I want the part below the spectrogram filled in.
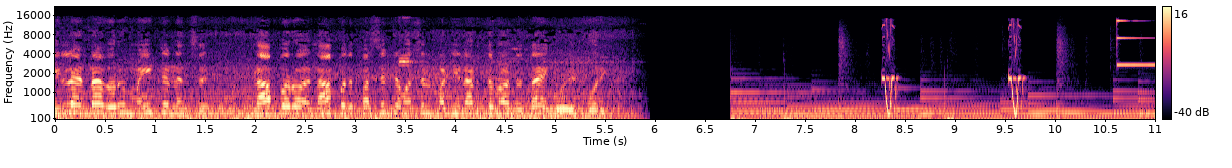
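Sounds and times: bell-like ding: 10.6 - 11.0.

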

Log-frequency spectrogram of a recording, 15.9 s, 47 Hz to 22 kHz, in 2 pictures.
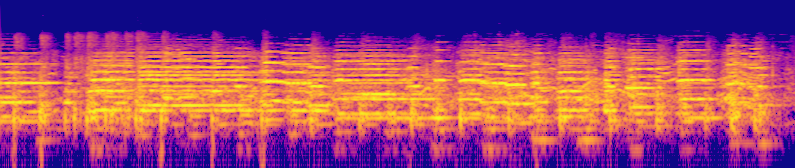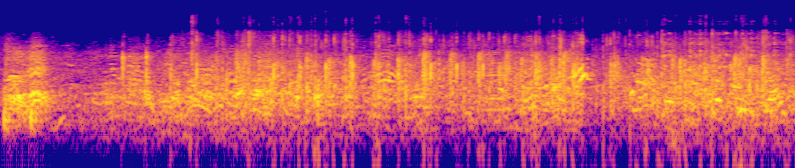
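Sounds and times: wind band playing lively tune: 0.0 - 8.6, 12.9 - 15.9
crowd chatter: 0.0 - 15.9.

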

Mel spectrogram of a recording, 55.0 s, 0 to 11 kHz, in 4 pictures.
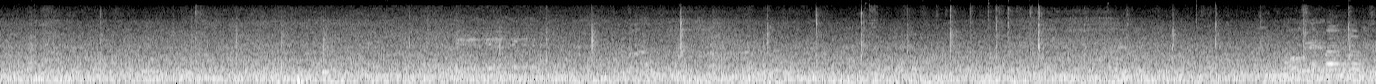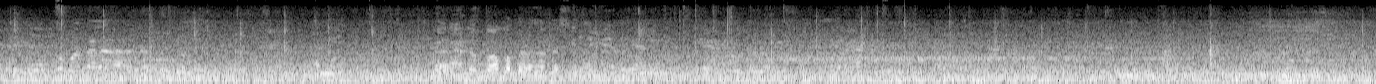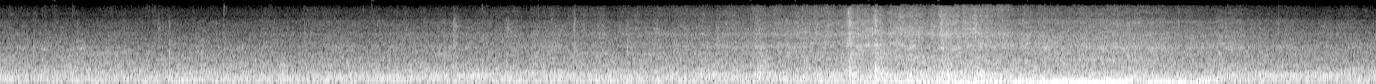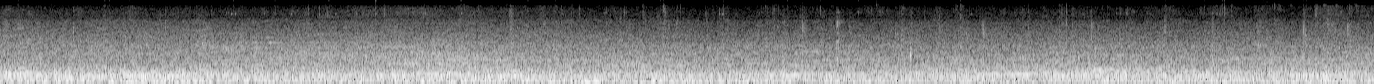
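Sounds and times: city street traffic: 0.0 - 55.0.

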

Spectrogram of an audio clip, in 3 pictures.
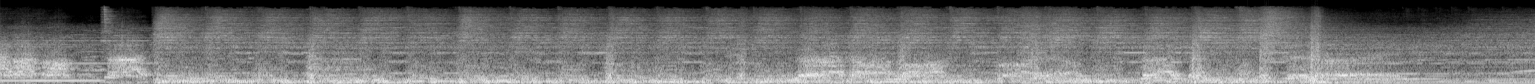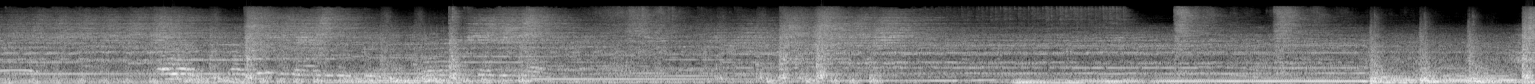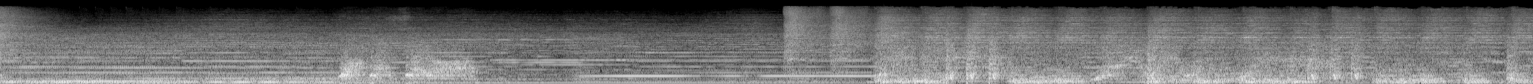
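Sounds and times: bass guitar: 0.0 - 46.0
distorted electric guitars: 0.0 - 46.0
metal band playing: 0.0 - 46.0
pounding drum kit: 0.9 - 35.6, 38.4 - 46.0.

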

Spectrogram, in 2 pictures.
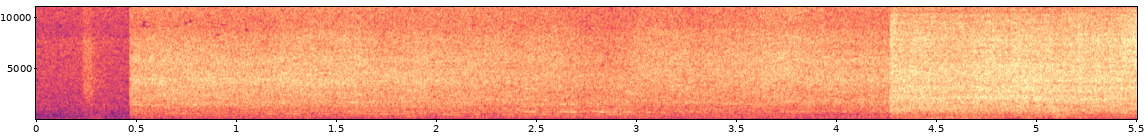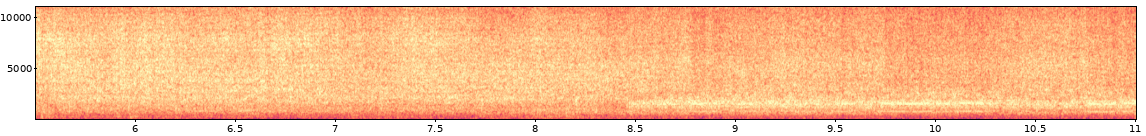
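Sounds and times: water spray and steam hissing: 0.5 - 11.0.

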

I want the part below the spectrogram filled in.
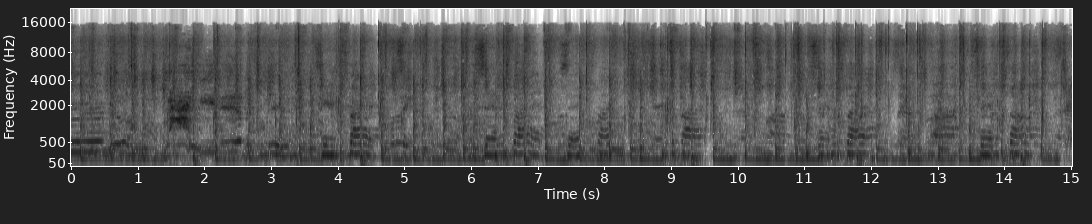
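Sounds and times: low harmony voices: 0.0 - 6.4
sung lead line: 0.0 - 14.2
percussive beat: 0.0 - 15.0.

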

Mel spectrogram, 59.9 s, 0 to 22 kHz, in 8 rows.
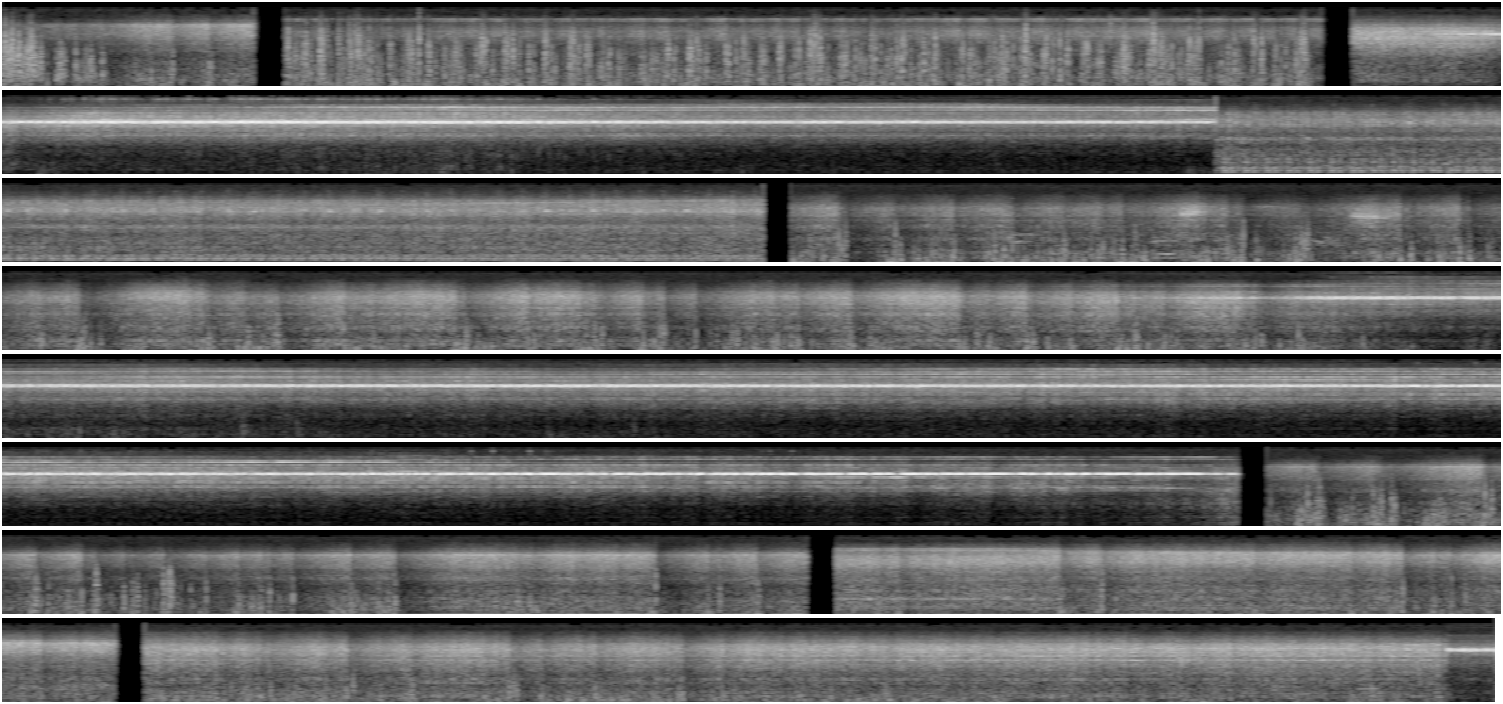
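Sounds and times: train running hum: 13.6 - 36.7, 43.8 - 59.8.

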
